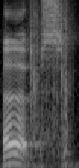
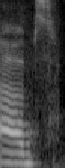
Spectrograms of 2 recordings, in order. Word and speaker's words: Earps: When I met those girls in the girls' football team, they didn't know how to say her name, and they were calling her Herbs.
